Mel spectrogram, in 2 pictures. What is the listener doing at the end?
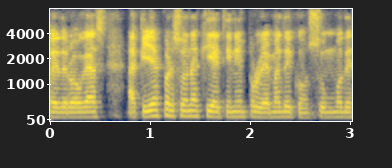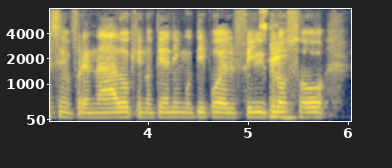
listening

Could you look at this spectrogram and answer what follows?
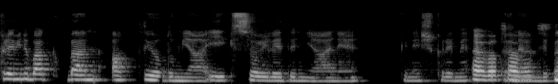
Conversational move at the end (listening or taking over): taking over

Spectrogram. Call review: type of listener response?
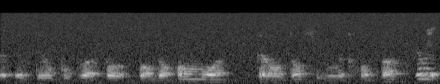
taking over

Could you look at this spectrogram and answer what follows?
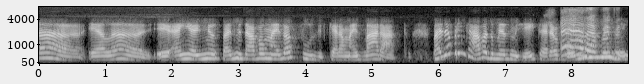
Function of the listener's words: taking over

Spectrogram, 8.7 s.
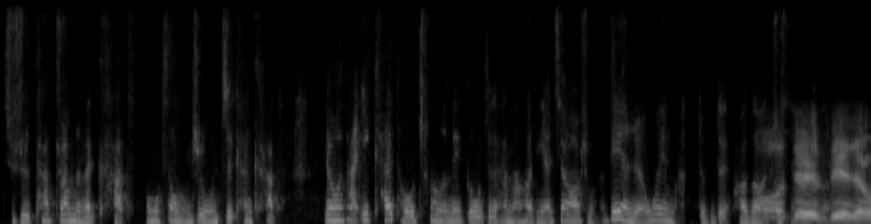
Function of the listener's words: taking over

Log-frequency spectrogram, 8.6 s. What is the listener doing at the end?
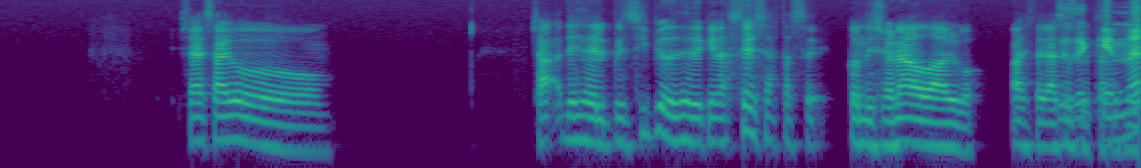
taking over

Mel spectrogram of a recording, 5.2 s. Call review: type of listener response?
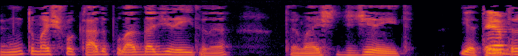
taking over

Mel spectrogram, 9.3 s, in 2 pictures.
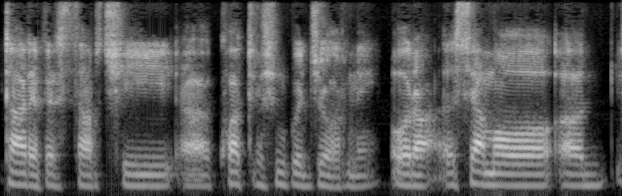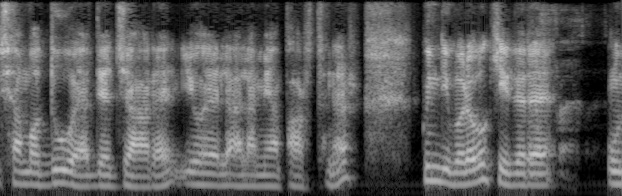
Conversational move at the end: listening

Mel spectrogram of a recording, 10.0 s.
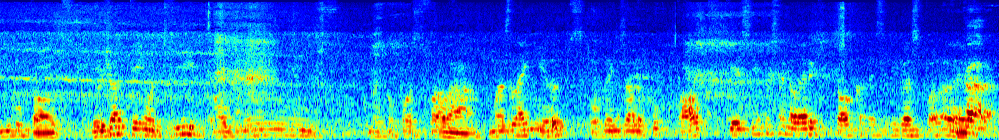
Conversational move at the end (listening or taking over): taking over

